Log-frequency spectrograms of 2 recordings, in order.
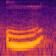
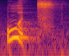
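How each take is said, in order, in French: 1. Le t final est muet. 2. Le t final est prononcé. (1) "la plupart des gens disent encore ou" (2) "la majorité prononce maintenant août"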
